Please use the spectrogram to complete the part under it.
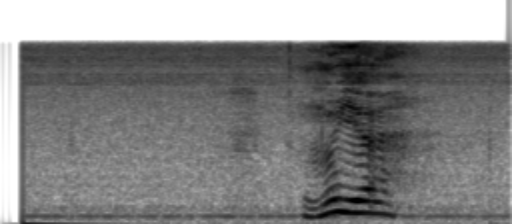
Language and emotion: Russian, sad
